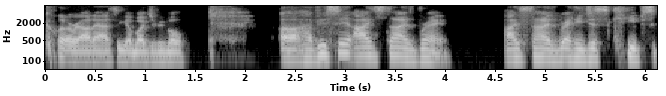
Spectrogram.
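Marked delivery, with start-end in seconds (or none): 2.5-5.3 funny, put-on Japanese accent. Retelling a documentary man asking people about Einstein's brain: funny Japanese accent. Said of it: "this really funny Japanese accent".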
